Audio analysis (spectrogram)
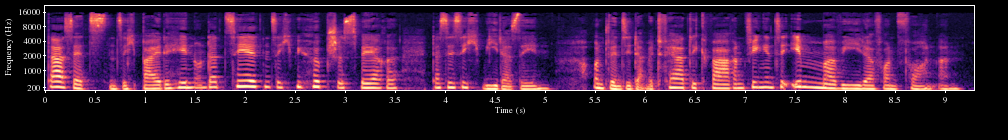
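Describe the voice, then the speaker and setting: A woman narrating a fairy tale in a soft, calm storytelling manner with a breathy voice. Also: mid-range voice, moderate pace.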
